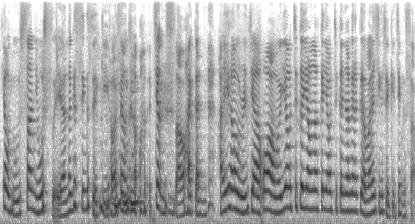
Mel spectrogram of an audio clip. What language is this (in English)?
English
